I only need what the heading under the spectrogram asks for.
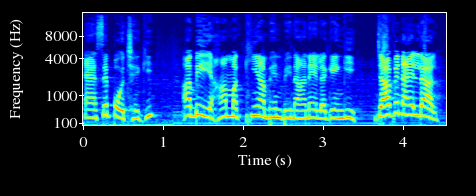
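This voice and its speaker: A woman's voice: a little high, normal speed, fairly bright tone, lightly acted. A woman voicing a cruel middle-aged mother-in-law in a cartoon, harsh and taunting, over faint music. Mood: scolding. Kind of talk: cartoon voice acting.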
